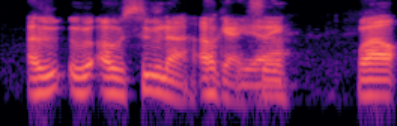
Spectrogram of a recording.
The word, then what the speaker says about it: Osuna: No, it's actually Osuna. Osuna. Okay, Yeah. see. Well, It's I Hispanic, announced. but it's pronounced Japanese. It sounds Japanese.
